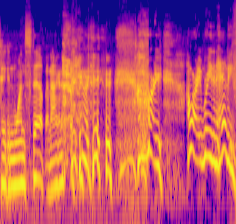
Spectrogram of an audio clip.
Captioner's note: laughter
